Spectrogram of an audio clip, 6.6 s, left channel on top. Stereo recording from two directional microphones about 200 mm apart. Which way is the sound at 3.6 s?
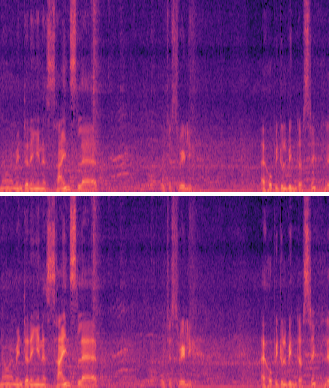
25° left (ahead or behind).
